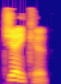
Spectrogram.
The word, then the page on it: jacob: British English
